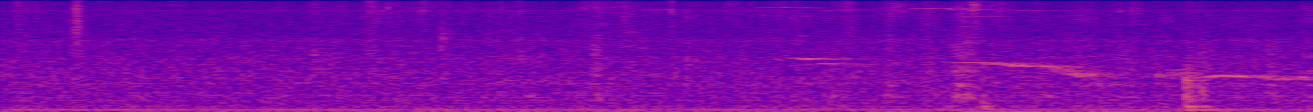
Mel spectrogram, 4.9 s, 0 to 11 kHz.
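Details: Alaskan Malamute puppies from Macy and Jack's summer 2014 litter, two and a half weeks old, nursing; thin, high whimpers slide up and down in the final two seconds over a steady low hum and hiss.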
